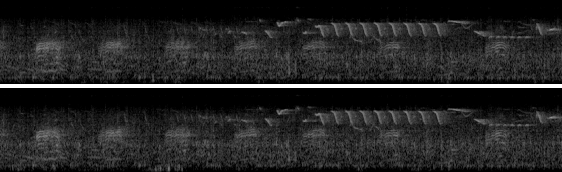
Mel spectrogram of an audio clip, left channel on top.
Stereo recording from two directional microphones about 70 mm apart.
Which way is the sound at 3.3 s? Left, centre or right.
Left.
